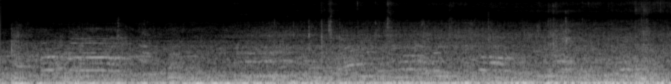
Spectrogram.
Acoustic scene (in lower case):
residential area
